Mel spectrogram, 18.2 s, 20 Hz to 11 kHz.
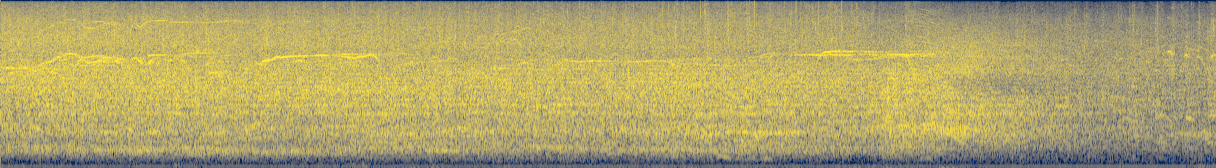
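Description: Dense, sustained crowd roar fills a baseball stadium during a 2007 playoff game at Yankee Stadium, loud and steady for most of the stretch before easing slightly near the end.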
